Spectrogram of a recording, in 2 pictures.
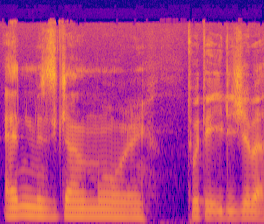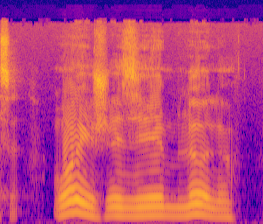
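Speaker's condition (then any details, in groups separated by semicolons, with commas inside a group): Amyotrophic lateral sclerosis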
